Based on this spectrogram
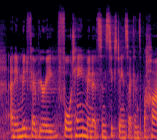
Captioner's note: none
